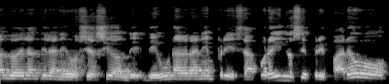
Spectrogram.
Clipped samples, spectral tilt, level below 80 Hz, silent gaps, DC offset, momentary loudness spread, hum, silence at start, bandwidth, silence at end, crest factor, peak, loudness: under 0.1%; -1 dB/octave; -80 dBFS; none; under 0.1%; 2 LU; none; 0 s; 17.5 kHz; 0 s; 14 dB; -4 dBFS; -17 LUFS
